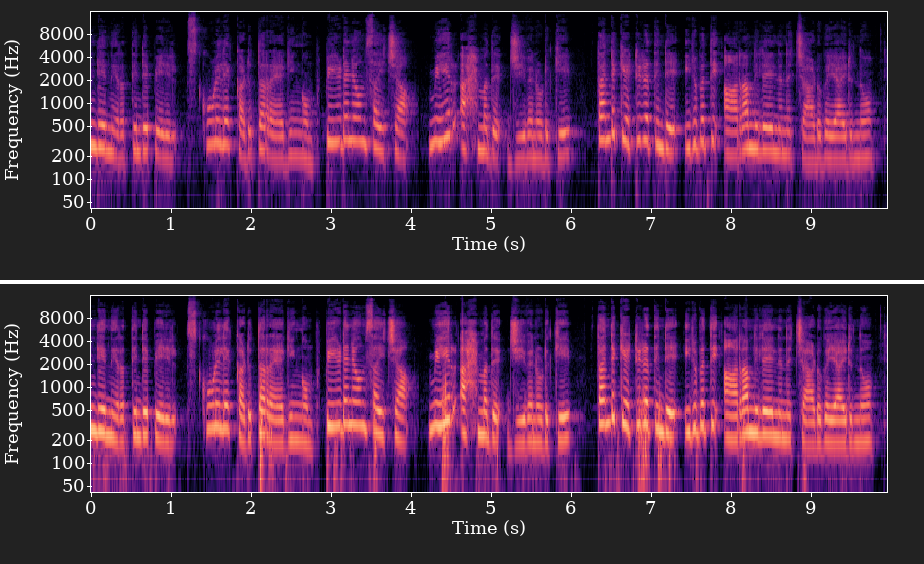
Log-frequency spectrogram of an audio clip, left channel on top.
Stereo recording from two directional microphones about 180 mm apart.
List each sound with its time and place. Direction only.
0.0 s a woman's voice: 45° right (ahead or behind)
